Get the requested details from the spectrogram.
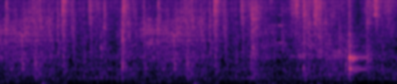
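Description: A garage door rattles as it rolls open.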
